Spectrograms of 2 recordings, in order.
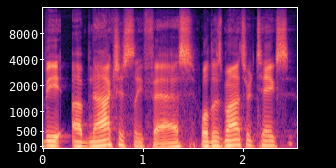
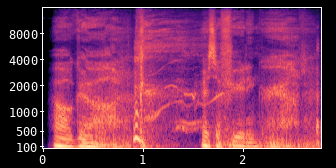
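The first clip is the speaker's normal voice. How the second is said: very slow, drawn-out delivery with swooping pitch; 3 semitones lower than usual. Chatting with co-hosts, one redoes a line in Nick Cage voice. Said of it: "I'm going to do that in my Nick Cage voice".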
